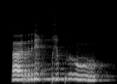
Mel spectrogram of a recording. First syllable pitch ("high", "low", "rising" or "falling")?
low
